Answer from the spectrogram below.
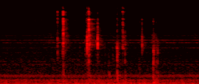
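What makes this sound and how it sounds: A utility-knife blade scores and shaves a solid red translucent soap bar, held in a hand with long nails, into small cubes. About eight short, crisp, bright scraping clicks come at an irregular pace over a faint low hum, each dying away almost instantly.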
